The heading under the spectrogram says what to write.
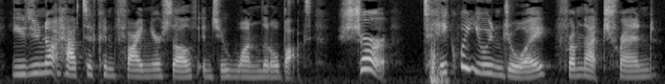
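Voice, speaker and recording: A woman with a mid-pitched voice chats casually as a solo podcast host. She talks informally and candidly, swearing freely. Her voice is recorded in an echoing bathroom.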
